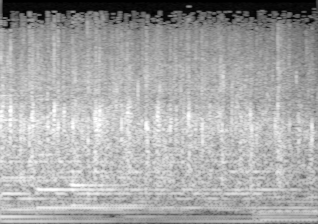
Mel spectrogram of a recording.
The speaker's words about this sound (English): But I hope you're not applauding because I'm giving the benediction.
